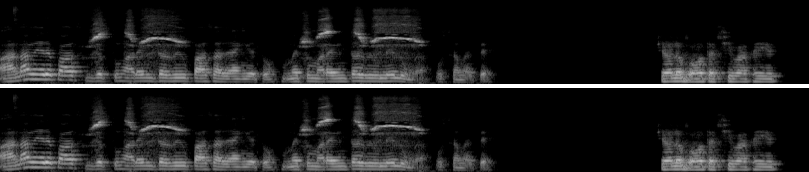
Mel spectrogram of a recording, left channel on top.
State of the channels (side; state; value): both; identical; correlation 1.00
